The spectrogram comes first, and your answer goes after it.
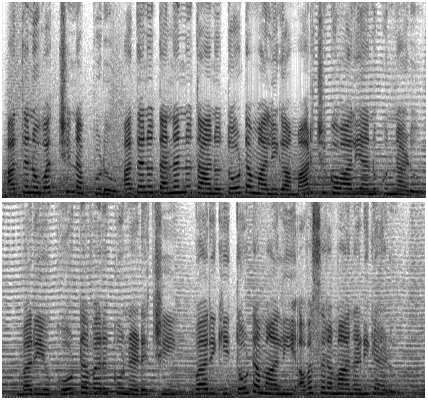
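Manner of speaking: plain reading voice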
